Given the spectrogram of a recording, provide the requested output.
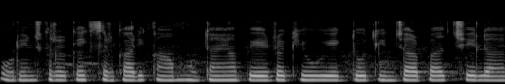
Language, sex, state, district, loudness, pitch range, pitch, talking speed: Hindi, female, Bihar, East Champaran, -29 LUFS, 200-205 Hz, 200 Hz, 225 wpm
